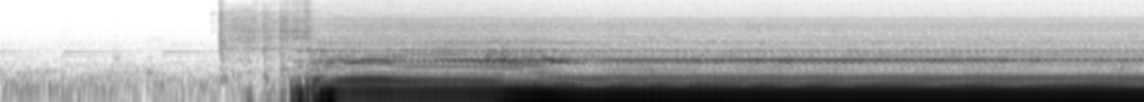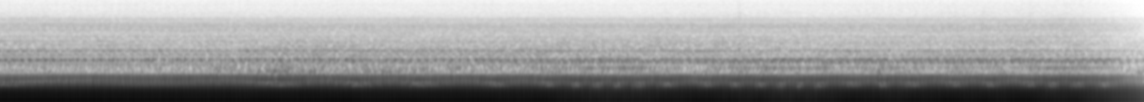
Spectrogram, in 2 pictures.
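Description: Subaru WRX's turbocharged flat-four engine started: the starter cranks for under a second, the engine catches about three seconds in, flares up in revs, then settles into a steady idle heard at the quad exhaust tips.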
